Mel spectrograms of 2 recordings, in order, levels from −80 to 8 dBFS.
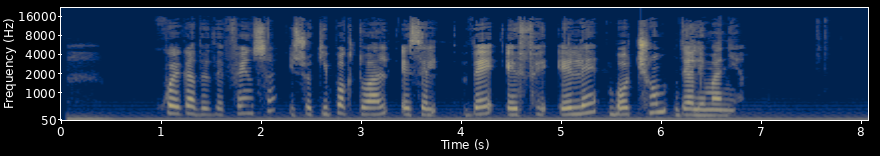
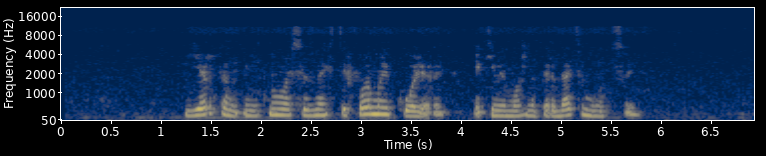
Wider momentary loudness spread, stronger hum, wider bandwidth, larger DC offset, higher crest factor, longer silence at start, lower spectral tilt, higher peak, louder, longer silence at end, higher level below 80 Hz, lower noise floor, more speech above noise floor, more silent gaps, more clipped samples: about the same, 14 LU vs 14 LU; first, 60 Hz at -45 dBFS vs none; first, 16.5 kHz vs 11.5 kHz; neither; first, 26 dB vs 18 dB; second, 0.05 s vs 1.25 s; second, -0.5 dB/octave vs -9 dB/octave; first, 0 dBFS vs -6 dBFS; about the same, -22 LUFS vs -23 LUFS; second, 0.05 s vs 1.15 s; first, -44 dBFS vs -64 dBFS; second, -48 dBFS vs -58 dBFS; second, 24 dB vs 37 dB; neither; neither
